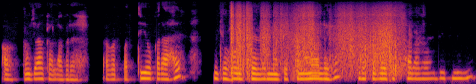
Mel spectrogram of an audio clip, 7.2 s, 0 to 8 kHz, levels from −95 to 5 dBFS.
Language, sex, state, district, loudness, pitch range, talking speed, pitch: Hindi, female, Bihar, Purnia, -20 LUFS, 175-200 Hz, 200 wpm, 190 Hz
